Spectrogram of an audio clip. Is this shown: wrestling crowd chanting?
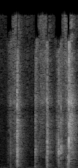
no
